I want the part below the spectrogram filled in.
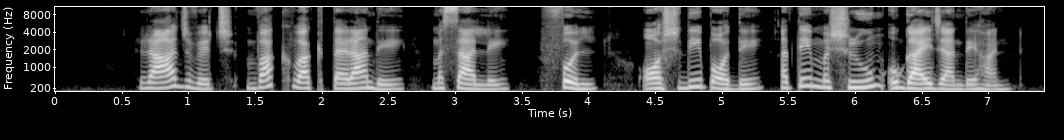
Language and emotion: Punjabi, neutral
